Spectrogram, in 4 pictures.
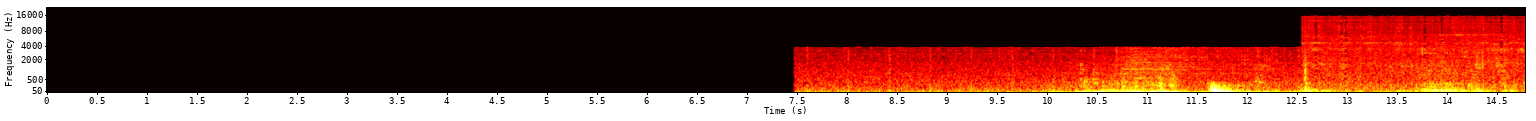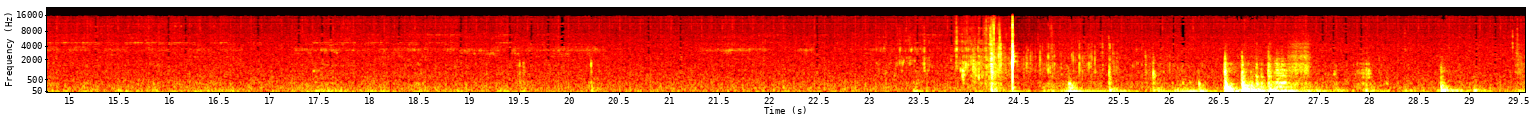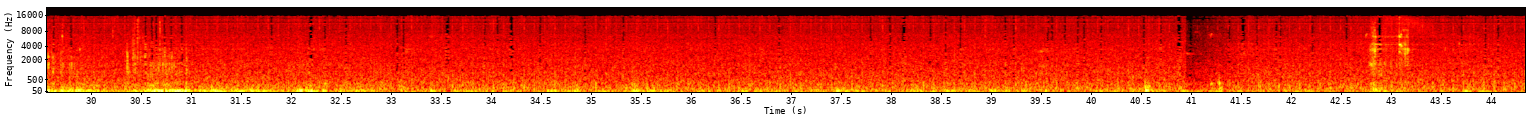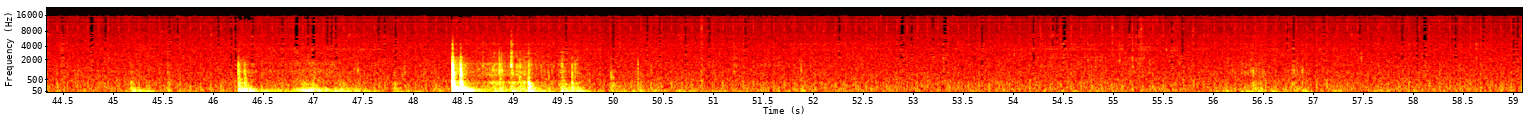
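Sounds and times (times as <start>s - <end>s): knocks and thumps against kayak: 23.9s - 31.1s, 46.2s - 50.4s
knocks on a kayak: 48.4s - 49.7s.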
